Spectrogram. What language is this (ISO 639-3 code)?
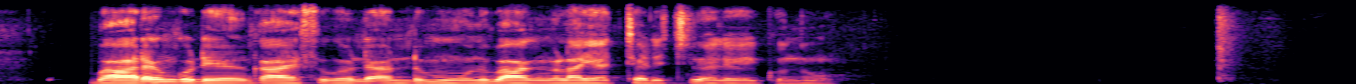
mal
